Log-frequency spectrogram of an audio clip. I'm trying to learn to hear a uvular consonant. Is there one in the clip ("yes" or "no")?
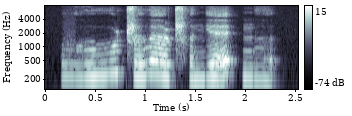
no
